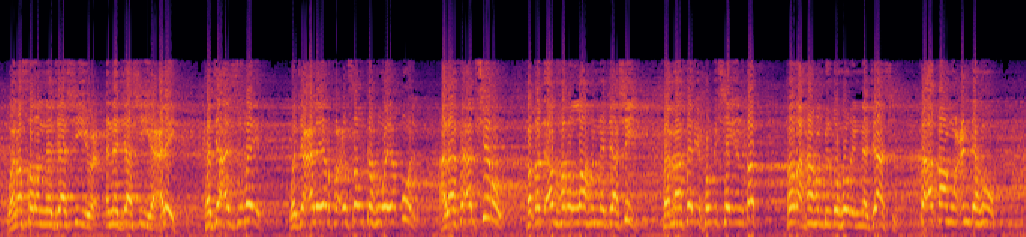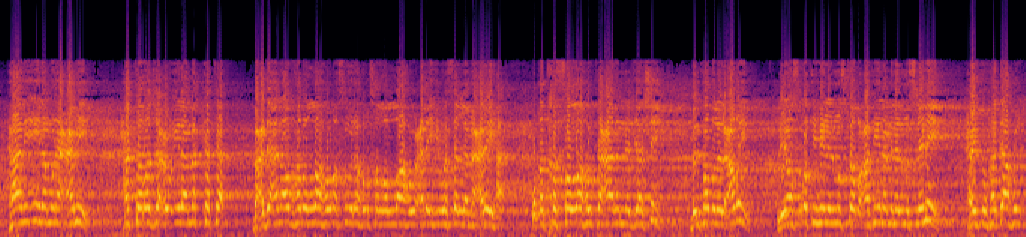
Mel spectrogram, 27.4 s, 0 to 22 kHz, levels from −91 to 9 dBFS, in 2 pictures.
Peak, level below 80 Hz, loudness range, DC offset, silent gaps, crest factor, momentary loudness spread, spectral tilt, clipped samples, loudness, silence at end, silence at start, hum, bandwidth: 0 dBFS; -36 dBFS; 1 LU; under 0.1%; none; 8 dB; 6 LU; -4 dB/octave; 1%; -8 LUFS; 0 s; 0 s; none; 9.6 kHz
